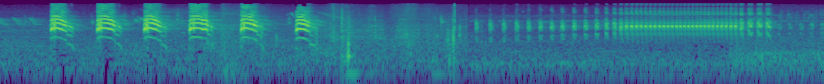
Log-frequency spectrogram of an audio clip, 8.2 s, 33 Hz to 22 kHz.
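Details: Red-crested cardinal feeding in Esperanza, Santa Fe, Argentina, 2022, foraging on ground or plants: six loud, harsh arched notes about every half second, then a softer pulsed series running into a buzzy, rapid trill.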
